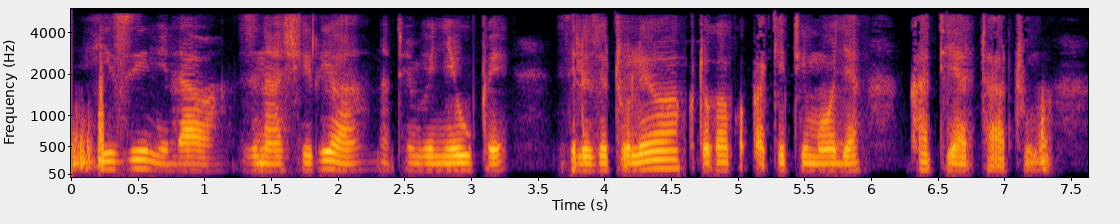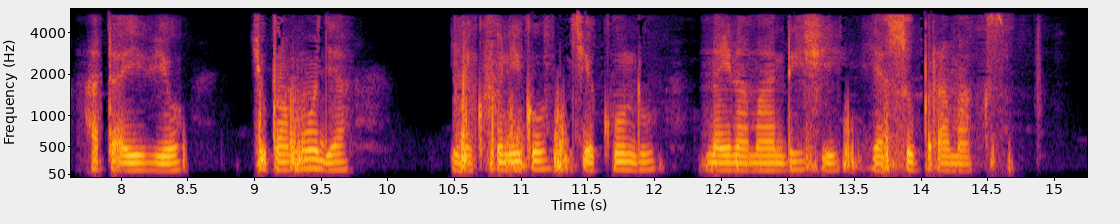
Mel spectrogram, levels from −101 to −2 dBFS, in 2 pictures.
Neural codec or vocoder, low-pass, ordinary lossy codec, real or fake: none; 5.4 kHz; AAC, 24 kbps; real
